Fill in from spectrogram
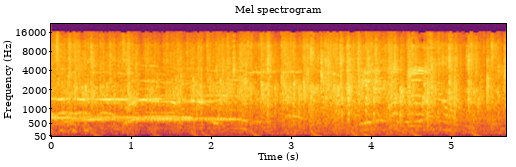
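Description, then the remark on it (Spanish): A live audience at an event in Zaragoza applauds steadily for several seconds, a dense wash of clapping with some cheering and whistles mixed in, loud throughout with voices scattered across the crowd. “ahora mismo en directo desde las décimas jornadas de podcasting que se están celebrando aquí en la bella ciudad de Zaragoza y estamos rodeados de gente, así que aplaudir, casi mi madre luego puede presumir.”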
